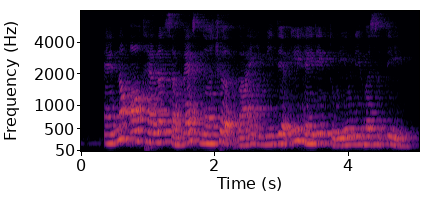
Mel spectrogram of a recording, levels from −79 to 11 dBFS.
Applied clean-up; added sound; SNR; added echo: none; none; none; reverberation time 1.0 s.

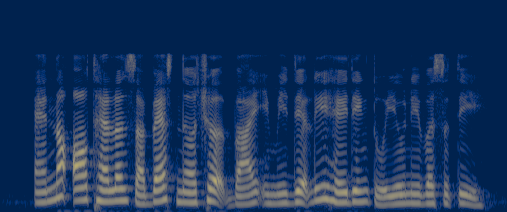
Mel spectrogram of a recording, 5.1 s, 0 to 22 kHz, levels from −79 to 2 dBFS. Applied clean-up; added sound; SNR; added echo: none; none; none; none.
